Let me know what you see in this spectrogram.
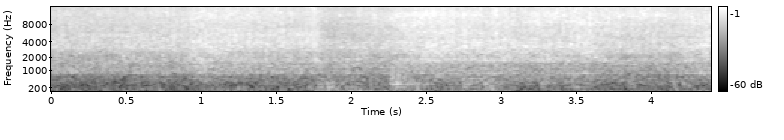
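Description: Soaked sprouted moong beans frying in hot peanut oil with curry leaves and turmeric in a steel pan: a steady sizzling hiss that grows louder about two seconds in.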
